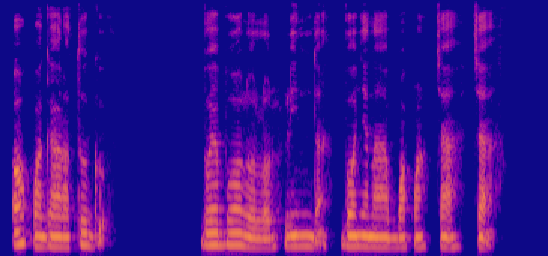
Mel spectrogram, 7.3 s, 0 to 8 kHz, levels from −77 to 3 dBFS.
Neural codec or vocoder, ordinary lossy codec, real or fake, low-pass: none; none; real; none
